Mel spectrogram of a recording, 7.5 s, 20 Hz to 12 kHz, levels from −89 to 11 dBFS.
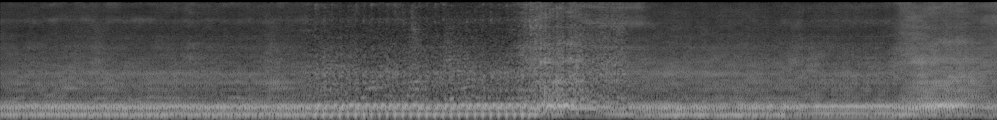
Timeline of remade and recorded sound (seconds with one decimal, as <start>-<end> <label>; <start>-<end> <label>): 0.0-2.3 remade; 2.3-4.7 recorded; 4.7-7.5 remade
